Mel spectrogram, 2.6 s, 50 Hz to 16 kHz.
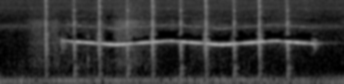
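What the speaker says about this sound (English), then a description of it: "It'll lock the locks, open the locks, pop the trunk, sound the alarm." A 2007 Mercedes-Benz S550 alarm set off from the key gives a steady high electronic tone that wavers slightly, with rapid regular chirps pulsing through it for about two seconds over a low background hum.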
